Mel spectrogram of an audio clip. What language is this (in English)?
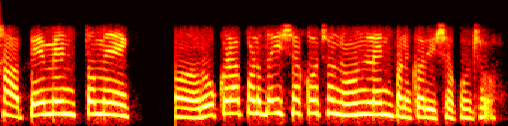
Gujarati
